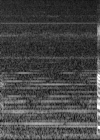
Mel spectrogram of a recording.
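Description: A faint, steady hum made of several held tones, with nothing else happening.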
